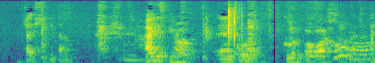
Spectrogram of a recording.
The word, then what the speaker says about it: cwrw: Kur. Kurwa, właśnie. Ale pisze się CWRW. W walijskim się czyta jako U. U się czyta jako I.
